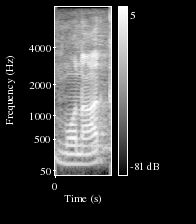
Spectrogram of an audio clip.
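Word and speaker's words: monarch: तो ठीक है, मोनार्क है, इसमें हम लोग क्या करेंगे, ई एस नहीं जोड़ेंगे, क्या जोड़ेंगे, एस जोड़ेंगे। क्यों? क्योंकि जो सी एच है इसका प्रोनाउंसिएशन क्या है? क है।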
